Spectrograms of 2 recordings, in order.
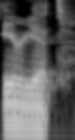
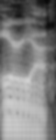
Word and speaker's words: Ariat: know yet but the arot I say arot everyone says it's arot like Secretariat I know I know but I'm used to saying aot so it's a habit how do you sit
